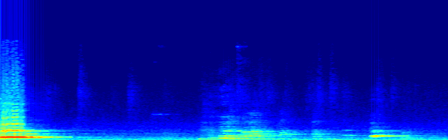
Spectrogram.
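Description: A dog barks once, loudly, right at the start, the bark dying away within about half a second.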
